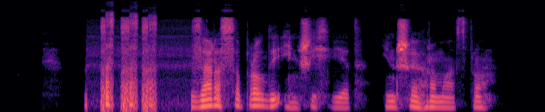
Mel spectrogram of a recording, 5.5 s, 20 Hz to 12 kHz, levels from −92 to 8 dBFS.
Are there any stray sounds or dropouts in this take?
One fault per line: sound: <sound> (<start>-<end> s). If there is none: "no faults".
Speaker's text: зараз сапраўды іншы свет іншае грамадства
sound: laugh (1.0-1.6 s)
